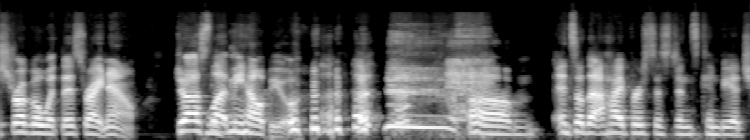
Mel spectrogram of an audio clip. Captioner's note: laughs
